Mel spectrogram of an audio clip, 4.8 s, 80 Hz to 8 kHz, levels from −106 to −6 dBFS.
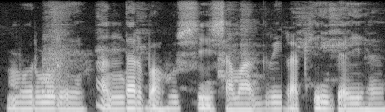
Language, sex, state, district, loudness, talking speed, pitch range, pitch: Hindi, male, Uttar Pradesh, Varanasi, -21 LUFS, 100 wpm, 120-130 Hz, 125 Hz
